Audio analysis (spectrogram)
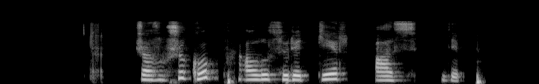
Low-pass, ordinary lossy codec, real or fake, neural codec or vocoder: none; none; real; none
